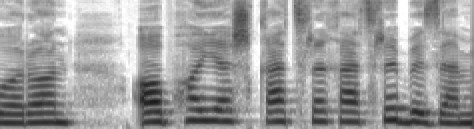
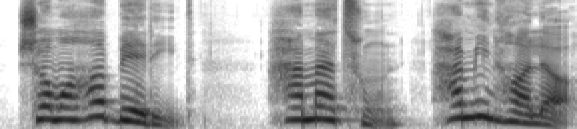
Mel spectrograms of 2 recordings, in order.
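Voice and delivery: sharp raised-pitch dismissal; angry order; 5 semitones higher, 3 dB louder than usual. A narrator's reading. Ernest orders the young crows away, angrily. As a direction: send them off in short, forceful bursts.

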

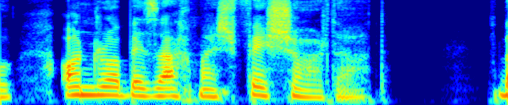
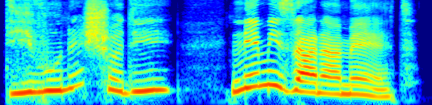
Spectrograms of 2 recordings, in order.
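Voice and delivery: raised, higher protest; indignant, louder outburst; shocked refusal; 6 semitones higher, 6 dB louder than usual. Acted. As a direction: refuse loudly in disbelief.

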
